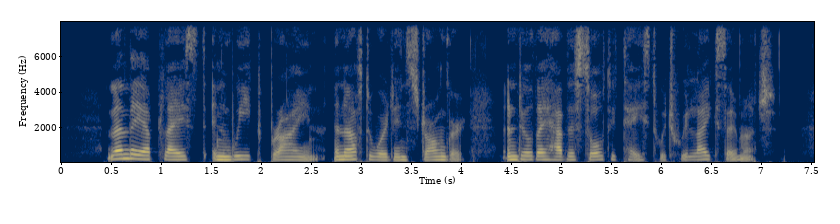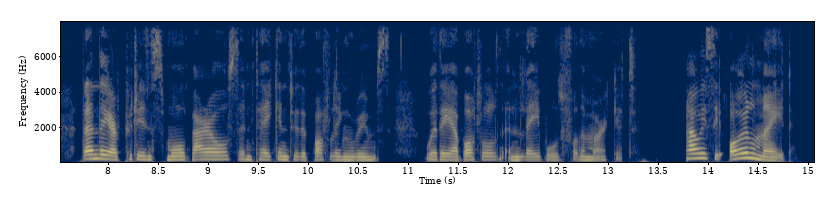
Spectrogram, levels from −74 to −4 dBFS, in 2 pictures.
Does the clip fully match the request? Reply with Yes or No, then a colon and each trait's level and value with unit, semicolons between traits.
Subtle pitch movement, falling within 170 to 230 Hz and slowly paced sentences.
No: narrow, 2.2 semitones; medium, 185 Hz; fast, 205 wpm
